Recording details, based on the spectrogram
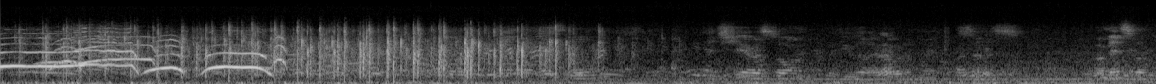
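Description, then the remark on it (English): An audience claps and whistles for several seconds to welcome a singer about to perform his own song arrangement, a dense burst of applause that fades out as a man starts speaking over the room. “So let's hear a nice round of applause”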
